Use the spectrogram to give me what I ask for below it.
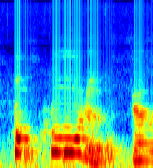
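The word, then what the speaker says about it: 誇る: 코라고 읽어주시고 그 다음에 얘를 훈독으로 읽게 되면은 호코르라고 읽게 되죠.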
